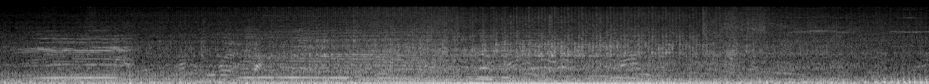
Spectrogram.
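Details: Cattle at an animal market in the afternoon, many being loaded onto vehicles; drawn-out nasal moos rise and fade over a constant heavy rumble of engines and crowd noise.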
